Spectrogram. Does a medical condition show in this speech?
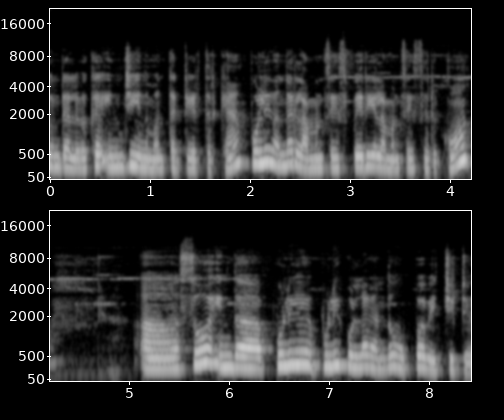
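No.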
